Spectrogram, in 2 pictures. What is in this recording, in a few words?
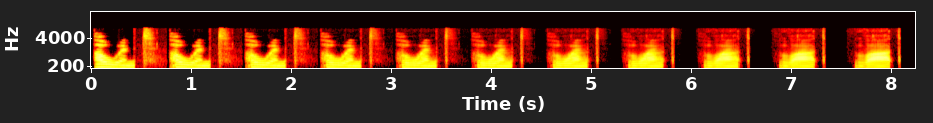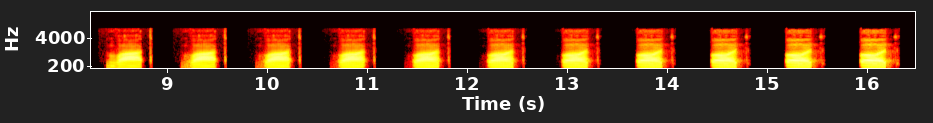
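Proto-Indo-European h2weh1nt to Persian bad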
